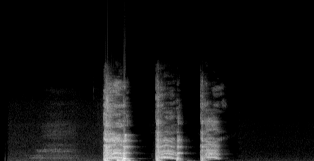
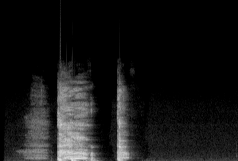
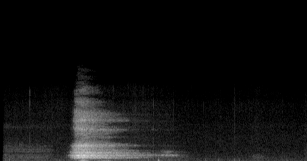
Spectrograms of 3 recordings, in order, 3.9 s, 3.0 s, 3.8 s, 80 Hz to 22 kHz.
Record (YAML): three_cough_length: 3.9 s
three_cough_amplitude: 32767
three_cough_signal_mean_std_ratio: 0.32
cough_length: 3.0 s
cough_amplitude: 31551
cough_signal_mean_std_ratio: 0.35
exhalation_length: 3.8 s
exhalation_amplitude: 16987
exhalation_signal_mean_std_ratio: 0.31
survey_phase: beta (2021-08-13 to 2022-03-07)
age: 45-64
gender: Male
wearing_mask: 'No'
symptom_none: true
smoker_status: Ex-smoker
respiratory_condition_asthma: false
respiratory_condition_other: false
recruitment_source: REACT
submission_delay: 2 days
covid_test_result: Negative
covid_test_method: RT-qPCR
influenza_a_test_result: Negative
influenza_b_test_result: Negative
